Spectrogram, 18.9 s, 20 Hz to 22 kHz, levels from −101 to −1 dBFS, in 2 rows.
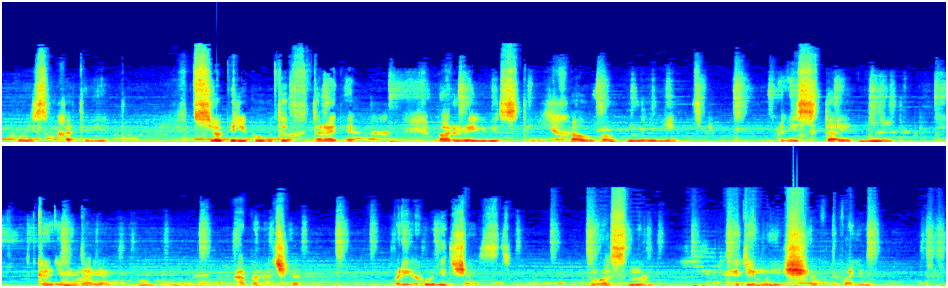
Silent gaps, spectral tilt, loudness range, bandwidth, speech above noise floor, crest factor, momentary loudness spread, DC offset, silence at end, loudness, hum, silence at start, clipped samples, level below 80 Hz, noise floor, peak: none; -3 dB/octave; 5 LU; 15.5 kHz; 22 dB; 24 dB; 20 LU; under 0.1%; 0 s; -21 LUFS; none; 0 s; under 0.1%; -60 dBFS; -44 dBFS; 0 dBFS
